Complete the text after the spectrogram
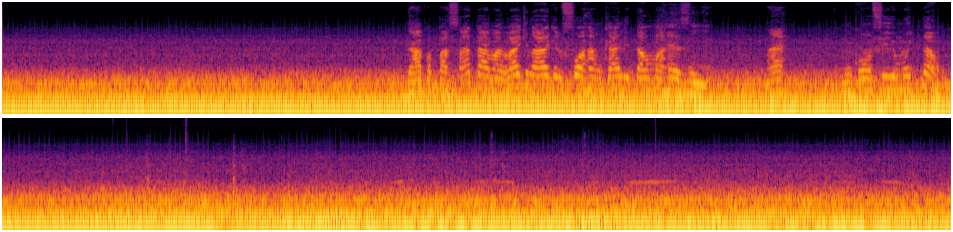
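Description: A truck engine rumbles low and steady close by.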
